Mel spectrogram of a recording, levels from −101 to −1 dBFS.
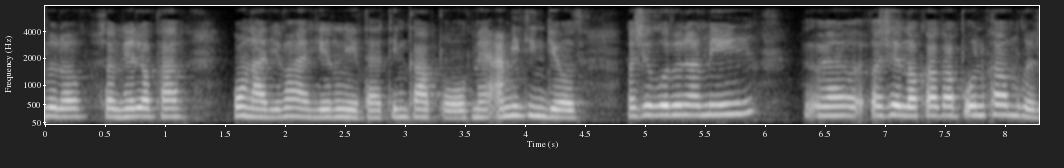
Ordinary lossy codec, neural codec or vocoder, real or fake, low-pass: AAC, 32 kbps; autoencoder, 22.05 kHz, a latent of 192 numbers a frame, VITS, trained on one speaker; fake; 7.2 kHz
